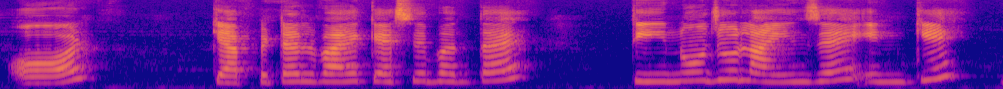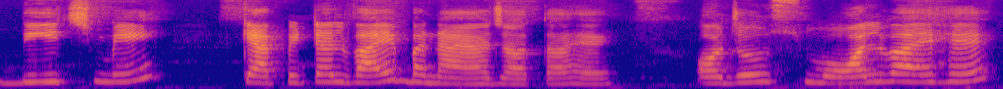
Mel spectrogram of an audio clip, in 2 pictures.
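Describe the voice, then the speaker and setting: Woman teacher for small kids, Indian English accent, high voice, unhurried, repeats everything patiently. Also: sharp tone. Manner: slow, patient, repeats questions and answers for young children. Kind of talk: online class lesson.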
